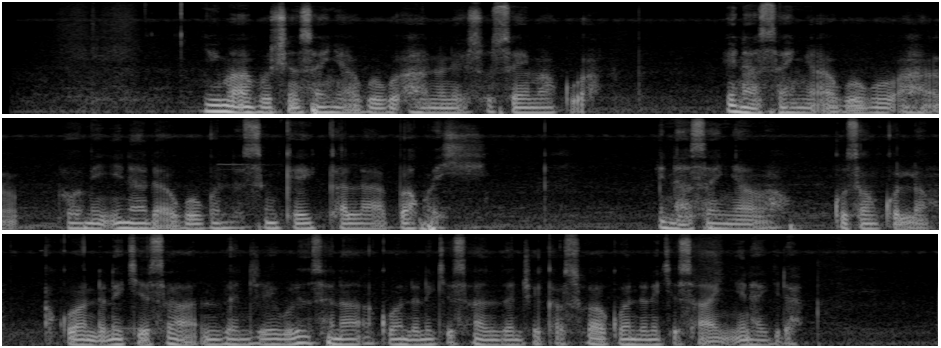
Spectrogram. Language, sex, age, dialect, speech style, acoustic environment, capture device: Hausa, male, 35-44, Nigeria - Kano, happy, people talking, mobile / Linux / Chrome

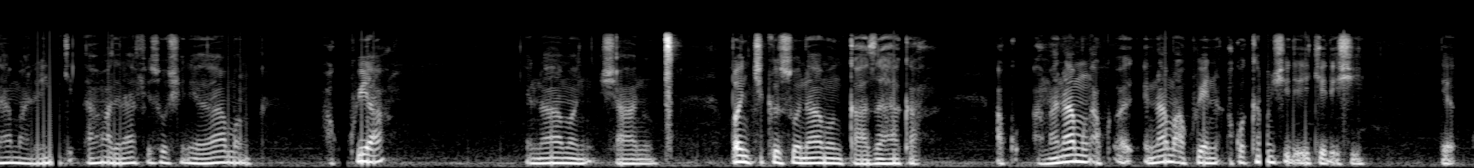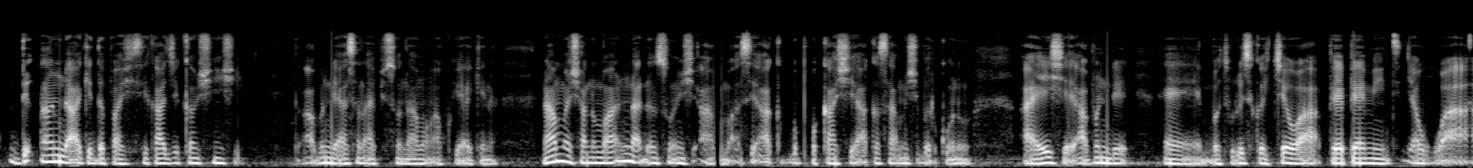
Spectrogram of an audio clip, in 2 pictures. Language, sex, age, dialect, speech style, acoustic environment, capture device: Hausa, male, 25-34, Nigeria - Kano, relaxed, silence, mobile / Linux / Chrome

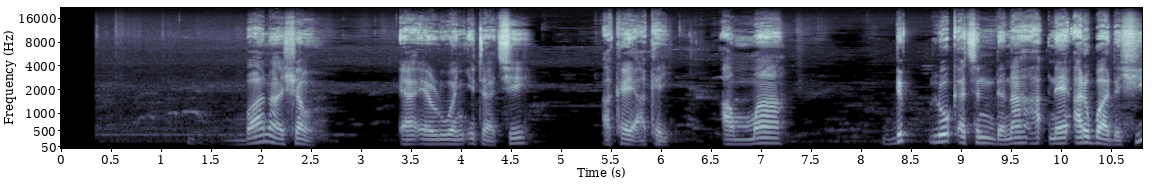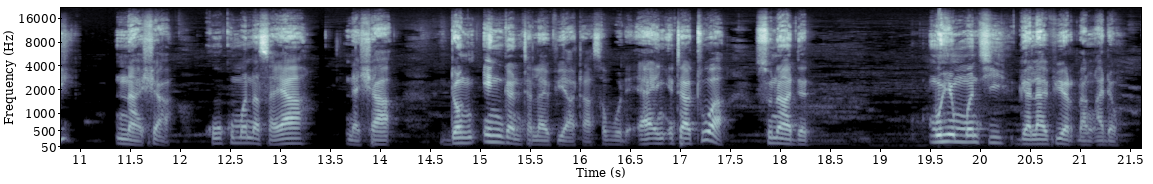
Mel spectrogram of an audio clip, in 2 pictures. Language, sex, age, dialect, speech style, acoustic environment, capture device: Hausa, male, 25-34, Nigeria - Nigerian Standard, happy, people talking, mobile / Linux / Chrome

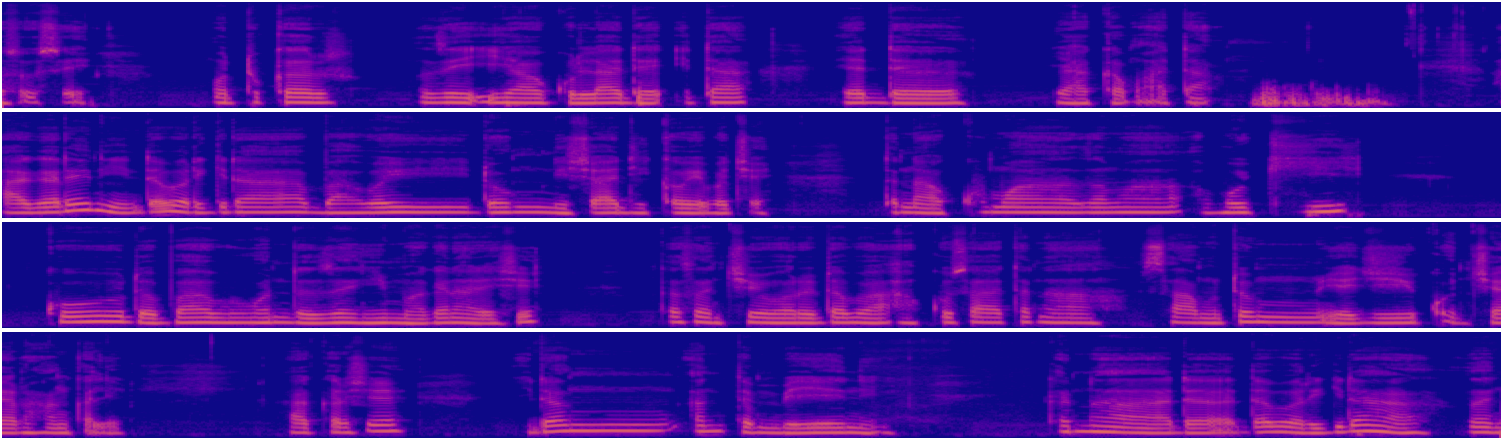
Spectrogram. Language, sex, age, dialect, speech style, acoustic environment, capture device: Hausa, male, 18-24, Nigeria - Kano, relaxed, silence, mobile / Linux / Chrome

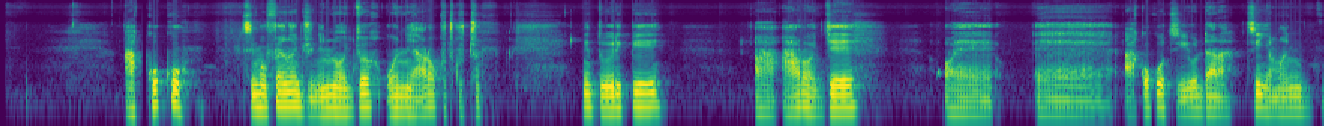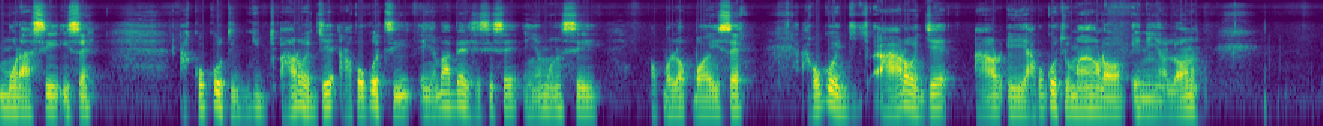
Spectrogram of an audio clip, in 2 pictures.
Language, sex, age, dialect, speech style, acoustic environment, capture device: Yoruba, male, 35-44, Nigeria - Nigerian Standard, relaxed; focused, silence, mobile / Linux / Chrome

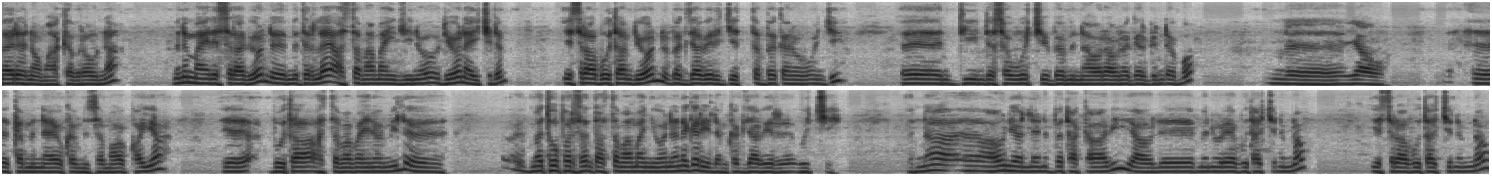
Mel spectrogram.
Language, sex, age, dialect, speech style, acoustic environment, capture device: Amharic, male, 45-54, Ethiopia - Addis Ababa, happy, people talking, mobile / Linux / Chrome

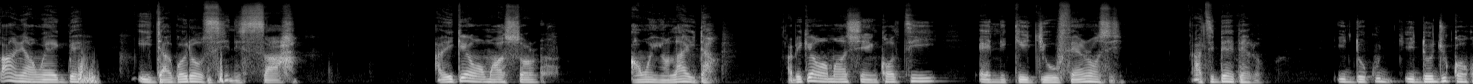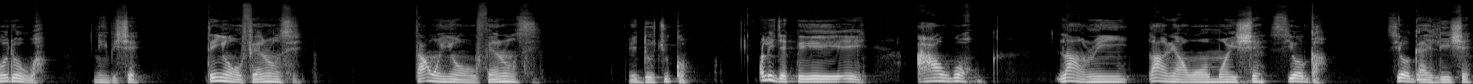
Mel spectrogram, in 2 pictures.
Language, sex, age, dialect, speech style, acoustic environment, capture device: Yoruba, male, 25-34, Nigeria - Lagos Yoruba, relaxed, construction; silence, mobile / Linux / Chrome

